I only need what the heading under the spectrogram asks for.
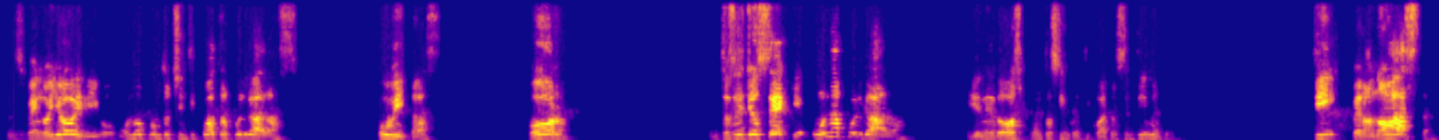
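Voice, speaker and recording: A man's voice: high voice, a little slow, pauses often, no echo, low-quality recording. A man teaching a physics lesson, explaining step by step and often checking in with his students. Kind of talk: recorded lecture at a writing board.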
